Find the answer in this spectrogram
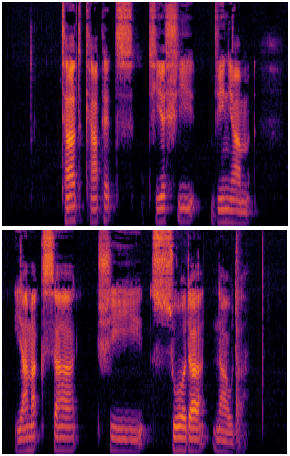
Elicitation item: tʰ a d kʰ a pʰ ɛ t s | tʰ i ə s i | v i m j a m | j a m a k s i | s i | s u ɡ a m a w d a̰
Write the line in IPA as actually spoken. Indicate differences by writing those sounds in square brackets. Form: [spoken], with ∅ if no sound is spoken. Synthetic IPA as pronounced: tʰ a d kʰ a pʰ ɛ t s | tʰ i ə [ʃ] i | v i [n] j a m | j a m a k s [a] | [ʃ] i | s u [d] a [n] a w d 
